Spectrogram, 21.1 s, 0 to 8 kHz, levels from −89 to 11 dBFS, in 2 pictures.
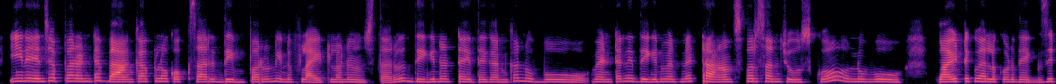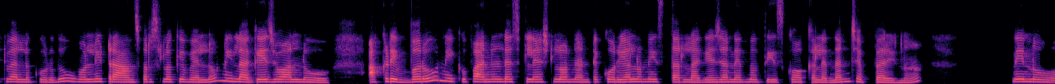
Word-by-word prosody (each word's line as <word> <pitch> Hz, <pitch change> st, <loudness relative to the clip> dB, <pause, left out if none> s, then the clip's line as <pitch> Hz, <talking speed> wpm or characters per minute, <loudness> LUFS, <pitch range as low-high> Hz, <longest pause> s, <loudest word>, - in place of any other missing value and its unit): ఈయన 285 Hz, +1 st, +4 dB
ఏం 270 Hz, -, +3 dB
చెప్పారంటే, 285 Hz, -1 st, +1 dB
"బ్యాంకాక్‌లో 255 Hz, +4 st, +4 dB
ఒకొక్కసారి 235 Hz, 0 st, 0 dB
దింపరు, 225 Hz, +1 st, 0 dB
నిన్ను 225 Hz, -4 st, -3 dB
ఫ్లైట్‌ 200 Hz, -2 st, +1 dB
లోనే 220 Hz, +1 st, -2 dB
ఉంచుతారు. 195 Hz, +2 st, -4 dB, 0.2 s
దిగినట్టయితే 240 Hz, -1 st, 0 dB
గనుక 215 Hz, +4 st, -2 dB
నువ్వు 225 Hz, -3 st, -2 dB, 0.4 s
వెంటనే, 250 Hz, +5 st, 0 dB
దిగిన 235 Hz, 0 st, +2 dB
వెంటనే, 245 Hz, +2 st, -1 dB
ట్రాన్స్‌ఫర్స్ 235 Hz, +3 st, +2 dB
అని 245 Hz, -, -3 dB
చూసుకో, 225 Hz, +3 st, -1 dB, 0.3 s
నువ్వు 240 Hz, 0 st, 0 dB, 0.6 s
బయటకెళ్ళకూడదు. 235 Hz, -2 st, +3 dB
ఎగ్జిట్ 235 Hz, +5 st, -3 dB
వెళ్ళకూడదు. 215 Hz, +2 st, -2 dB, 0.2 s
ఓన్లీ 240 Hz, +3 st, 0 dB
ట్రాన్స్‌ఫర్స్‌ 210 Hz, 0 st, +1 dB
లోకే 230 Hz, +1 st, -2 dB
వెళ్ళు, 205 Hz, +5 st, 0 dB
నీ 275 Hz, -, 0 dB
లగేజ్ 225 Hz, +2 st, +2 dB
వాళ్ళు 220 Hz, -2 st, 0 dB, 0.6 s
అక్కడ 265 Hz, -1 st, -1 dB
ఇవ్వరు. 235 Hz, +8 st, +2 dB, 0.2 s
నీకు 255 Hz, -3 st, -4 dB
ఫైనల్ 235 Hz, 0 st, +2 dB
డెస్టినేషన్‌‌ 230 Hz, -1 st, -2 dB
లోనే 225 Hz, -1 st, -1 dB
అంటే, 220 Hz, +2 st, -6 dB
కొరియాలోనే 230 Hz, +1 st, +1 dB
ఇస్తారు. 215 Hz, -2 st, -2 dB
లగేజ్ 205 Hz, +2 st, -1 dB
అనేది 215 Hz, 0 st, -3 dB
నువ్వు 215 Hz, +1 st, -8 dB
తీసుకోక్కర్లేదు" 200 Hz, -1 st, -2 dB
అని 255 Hz, +2 st, -3 dB
చెప్పారు 200 Hz, -5 st, -1 dB
ఈయన. 170 Hz, +1 st, -5 dB, 1.1 s
నేను 235 Hz, -2 st, +1 dB
230 Hz, 135 wpm, -23 LUFS, 215-245 Hz, 1.1 s, ఈయన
